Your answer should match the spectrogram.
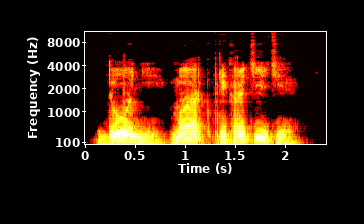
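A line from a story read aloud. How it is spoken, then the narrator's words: Exclaimed. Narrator (Russian): воскликнул Бобби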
